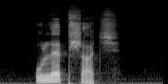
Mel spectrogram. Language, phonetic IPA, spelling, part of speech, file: Polish, [uˈlɛpʃat͡ɕ], ulepszać, verb, Pl-ulepszać.ogg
